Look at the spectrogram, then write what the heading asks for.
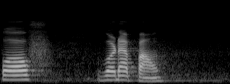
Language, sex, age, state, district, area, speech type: Gujarati, female, 30-45, Gujarat, Kheda, rural, spontaneous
